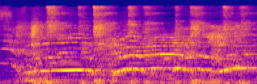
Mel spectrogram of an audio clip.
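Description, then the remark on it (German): A bar audience at a comedy festival show by comedian Jürgen Strack whoops and cheers continuously before he has said anything, with high rising and falling whoops and whistles riding over a dense, loud bed of crowd noise throughout. “Jürgen Strack hat noch gar nichts gesagt, aber das Publikum in der Bar, in der er auftritt, johlt schon.”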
